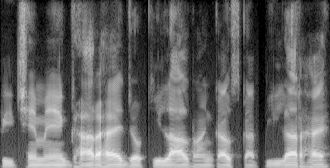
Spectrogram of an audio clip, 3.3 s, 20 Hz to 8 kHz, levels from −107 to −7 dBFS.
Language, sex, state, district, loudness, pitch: Hindi, male, Jharkhand, Garhwa, -21 LUFS, 95 Hz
